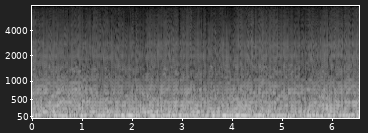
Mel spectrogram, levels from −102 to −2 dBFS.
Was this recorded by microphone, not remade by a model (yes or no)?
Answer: no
